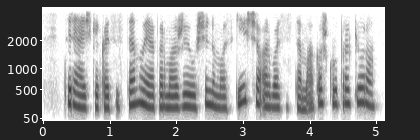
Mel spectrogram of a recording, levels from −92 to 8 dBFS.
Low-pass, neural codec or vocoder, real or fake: 3.6 kHz; vocoder, 22.05 kHz, 80 mel bands, WaveNeXt; fake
